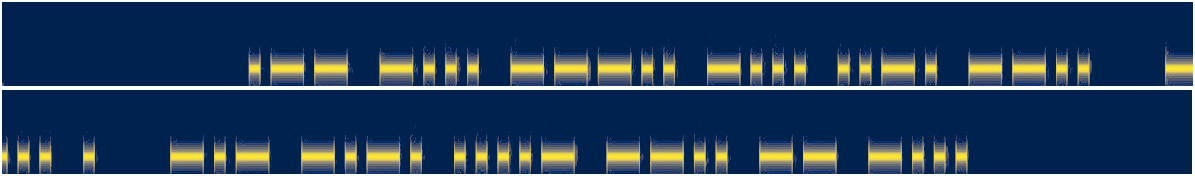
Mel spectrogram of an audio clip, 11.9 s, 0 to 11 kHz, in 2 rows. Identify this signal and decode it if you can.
Morse code, heard as a keyed tone, about 22 wpm, 700 Hz. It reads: WB8BFZ DE KC4ZMB
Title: USA Callsign DE Callsign - 6 Characters - 22wpm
